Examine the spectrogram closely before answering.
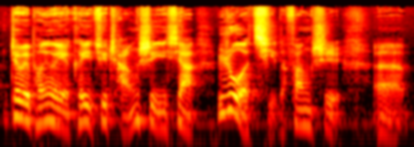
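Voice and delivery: usual speaking voice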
